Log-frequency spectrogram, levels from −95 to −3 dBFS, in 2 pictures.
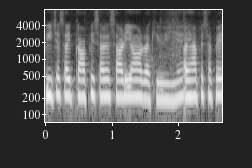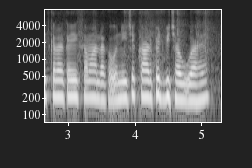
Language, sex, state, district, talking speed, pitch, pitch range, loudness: Hindi, female, Uttar Pradesh, Budaun, 280 wpm, 210 Hz, 195-215 Hz, -16 LUFS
